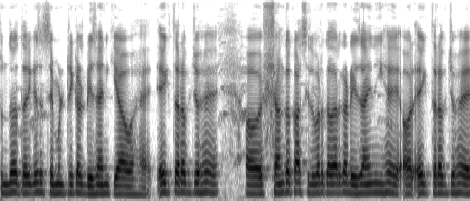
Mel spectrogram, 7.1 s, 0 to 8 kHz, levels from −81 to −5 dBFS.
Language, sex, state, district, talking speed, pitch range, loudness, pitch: Hindi, male, Uttarakhand, Tehri Garhwal, 210 wpm, 130-140 Hz, -14 LUFS, 130 Hz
